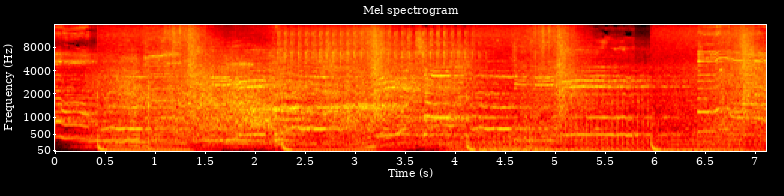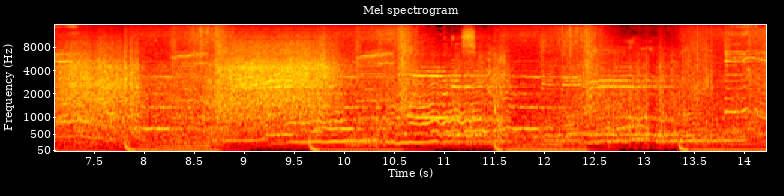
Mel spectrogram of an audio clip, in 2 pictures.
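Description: Electronic music with a heavy bass beat, mixed with drift cars' engines and squealing tyres as they slide sideways, the tyre noise strongest in the middle.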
